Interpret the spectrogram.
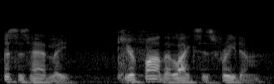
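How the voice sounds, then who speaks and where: An actor playing a calm, fair-minded Texas Ranger with an American accent and a measured, matter-of-fact, reassuring manner in a 1950s radio drama. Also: male voice, low-pitched. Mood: gentle, firm. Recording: muffled, noisy vintage radio recording.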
